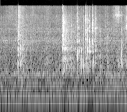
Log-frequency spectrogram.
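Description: A child shakes an empty box, which has nothing inside, producing several short rattling knocks in quick succession over a steady low background hum.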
